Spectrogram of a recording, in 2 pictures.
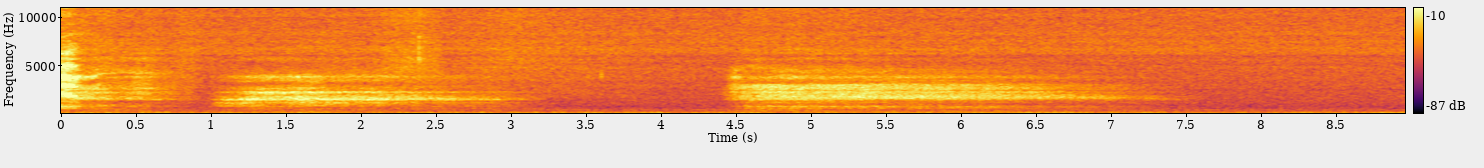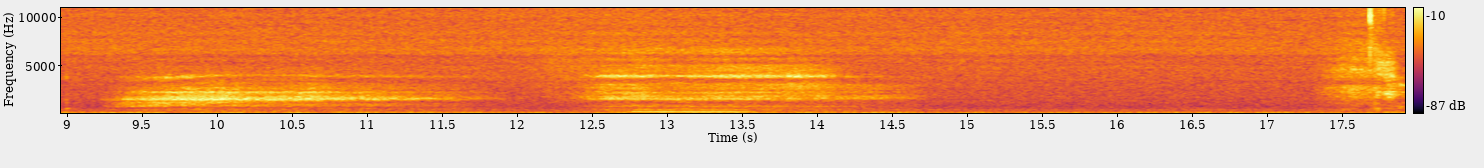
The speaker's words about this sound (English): let's take a nice deep breath in through our nose and then out through our nose okay so just nasal breathing just allow your whole body to relax here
